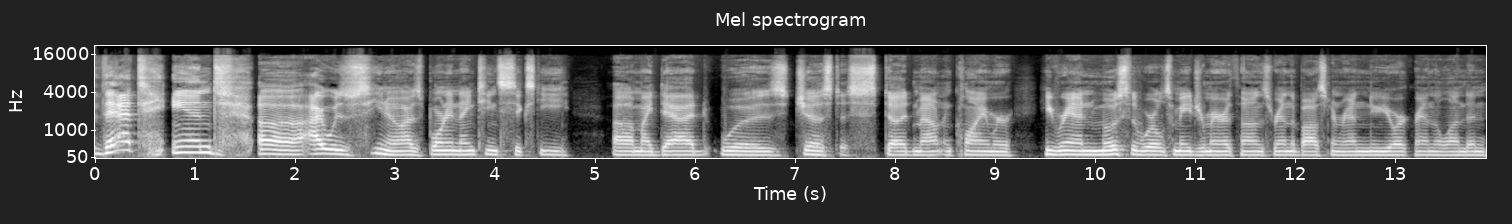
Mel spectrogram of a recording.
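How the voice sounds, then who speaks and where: Recorded very clean with a silent background and a dry, close sound with no echo, a man with a US West Coast accent speaks fairly slowly at medium pitch with fairly even intonation. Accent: US West Coast American. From US, Oregon. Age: 60s. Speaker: cancer survivor and distance swimmer. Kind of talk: interview conversation.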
